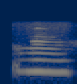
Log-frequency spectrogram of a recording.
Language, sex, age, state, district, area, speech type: Manipuri, female, 30-45, Manipur, Kangpokpi, urban, conversation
